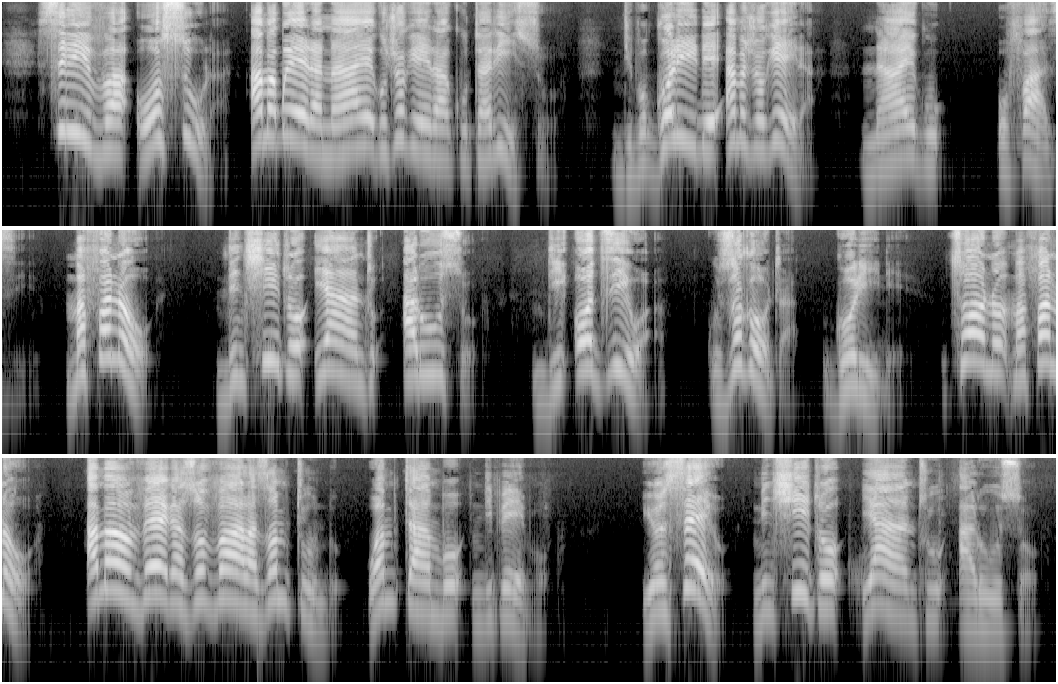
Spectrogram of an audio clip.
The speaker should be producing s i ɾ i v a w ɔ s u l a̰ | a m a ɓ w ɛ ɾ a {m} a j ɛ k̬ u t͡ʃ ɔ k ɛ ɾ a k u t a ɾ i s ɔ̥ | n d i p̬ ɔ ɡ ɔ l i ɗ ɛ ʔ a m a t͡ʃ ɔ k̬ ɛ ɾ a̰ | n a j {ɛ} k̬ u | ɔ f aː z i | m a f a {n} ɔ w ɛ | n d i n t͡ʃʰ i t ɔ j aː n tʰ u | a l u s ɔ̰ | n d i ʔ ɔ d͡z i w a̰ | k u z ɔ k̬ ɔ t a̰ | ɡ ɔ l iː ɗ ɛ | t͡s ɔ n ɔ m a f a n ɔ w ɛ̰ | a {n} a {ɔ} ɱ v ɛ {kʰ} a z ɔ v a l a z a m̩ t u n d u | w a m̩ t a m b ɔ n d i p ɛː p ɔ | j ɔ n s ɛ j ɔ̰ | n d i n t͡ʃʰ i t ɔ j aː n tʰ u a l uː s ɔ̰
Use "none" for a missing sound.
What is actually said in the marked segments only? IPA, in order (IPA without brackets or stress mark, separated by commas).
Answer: n, ɛ, n, m, ɔ, k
